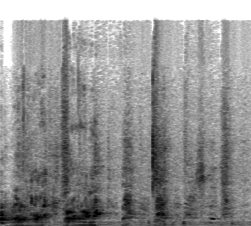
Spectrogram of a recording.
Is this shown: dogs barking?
yes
